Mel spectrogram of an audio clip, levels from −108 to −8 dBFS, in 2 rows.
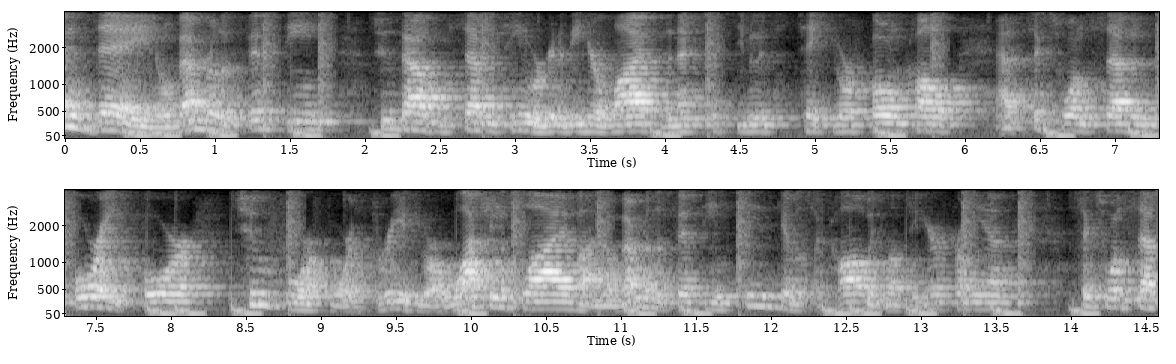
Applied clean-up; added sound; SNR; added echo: none; Drum kit; 16 dB; reverberation time 2.2 s.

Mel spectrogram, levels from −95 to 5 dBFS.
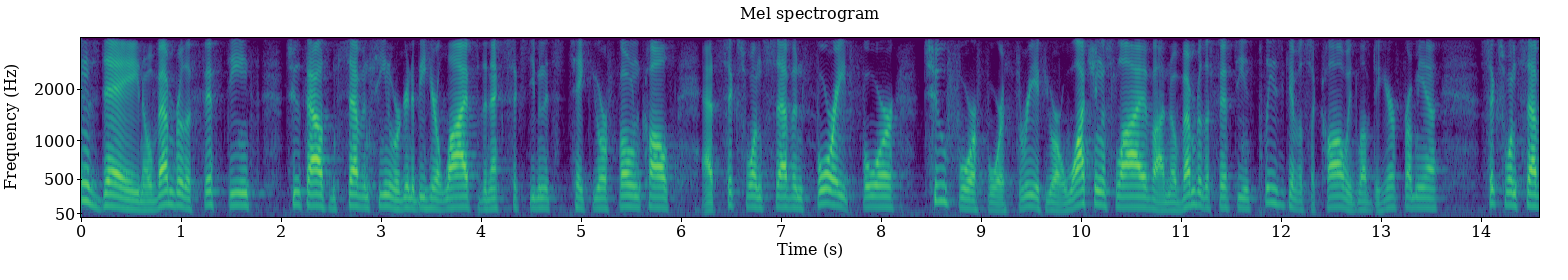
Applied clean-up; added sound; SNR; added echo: none; none; none; none.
